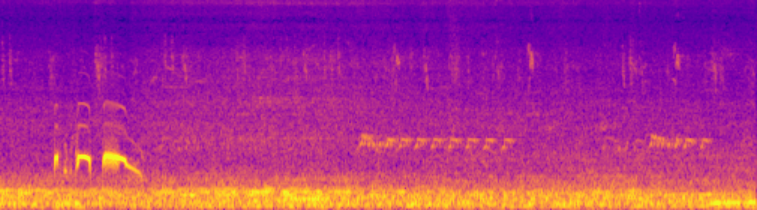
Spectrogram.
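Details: Spotted dove, newly trained bird on an outing, gives one cooing phrase of short notes and a falling long coo near the start; another bird's rapid, evenly repeated notes follow, with low rumble throughout.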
